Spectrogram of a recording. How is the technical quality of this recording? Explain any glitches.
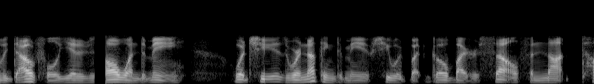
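The recording has the narrow, telephone-band sound of G.711 coding, with little above 3.4 kHz. Two glitches stand out.

At 0.94 to 1.06 s there is packet loss filled with silence. The speech cuts out for 120 ms, leaving a dead gap with hard edges. The gap fits six lost 20 ms packets, and the receiver played silence in their place instead of concealing the loss.

From 2.65 to 2.86 s there is a sudden gain jump. The speech and the background noise both drop by about 12 dB in a single step, then return about 0.21 s later. This is likely a digital gain change applied without a ramp.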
